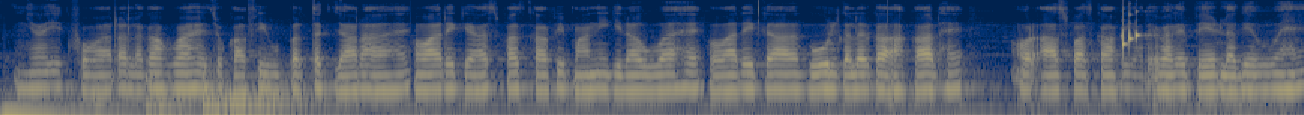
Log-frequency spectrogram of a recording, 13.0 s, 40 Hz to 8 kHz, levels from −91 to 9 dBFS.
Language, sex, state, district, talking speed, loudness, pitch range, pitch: Hindi, male, Uttar Pradesh, Jalaun, 170 wpm, -33 LUFS, 130-135 Hz, 130 Hz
